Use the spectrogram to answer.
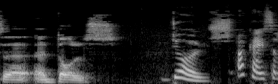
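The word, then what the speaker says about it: dolç: that so it's a dolls okay so like don't say so a little bit almost italian yeah dolls that's nice to finish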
